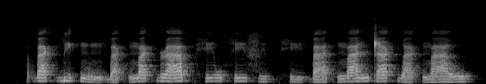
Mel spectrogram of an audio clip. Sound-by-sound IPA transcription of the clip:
ɓ a˦˥ k̚ ɓ i˦˥ t̚ m ə˨˩˨ ŋ ɓ a˨˩ k̚ m a˦˥ k̚ ɹ aː˦˥ p̚ h i˧ w h i˧ f i˨˩ p̚ h i˨˩˨ ɓ aː˨˩ t̚ m a˧˥ n ʈ a˦˥ k̚ w a˨˩ k̚ m a˧ w

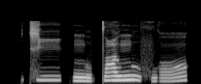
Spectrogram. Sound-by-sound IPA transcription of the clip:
t͡ɕ i˥ | n̪ ṵ˨˩ t̪ ɑ˥ ʊ̯ n̪ u˥˩ f w ɔ˧˥

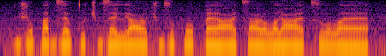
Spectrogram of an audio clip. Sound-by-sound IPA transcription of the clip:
d͡ʒ o p a d͡z ɛ tʷ i t͡ʃ d͡z ɛ lʲ ɜ ʕ o t͡ʃ d͡z u k͡p o k͡p æ ʕ e t͡s ʕ ə˞ lˠ i ʕ æ t͡s u lˠ æ

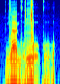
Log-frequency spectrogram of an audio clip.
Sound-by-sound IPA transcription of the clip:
ɡ l æ ɡ o̰ ŋ͡ǀ o̰ k o̰

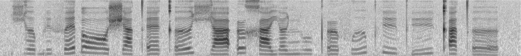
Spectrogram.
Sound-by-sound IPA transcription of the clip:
ç əː b y f ɛ ɗ ɔ ʃ a tʼ ɛ kʼ əː ç a ʔ ə˞ x a j œ ɲ uː pʼ ə˞ f ɯ pʰ yː pʼ yː kʼ a tʼ əː

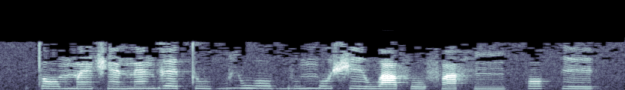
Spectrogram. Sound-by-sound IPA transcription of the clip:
t ɔ˨ m ɛ̃˨ ʃ ɛ̃˨ n ɛ̃˨˦ ɡ ɛ˦˨ t u˧ b i˦ w o˦˨ b u˧ m o˦ ʃ e˦˨ w a˧ f o˨ f ã˨ h ĩ˨ | ɔ˧ k e˨

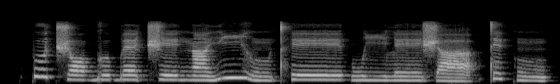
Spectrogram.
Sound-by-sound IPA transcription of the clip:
p ʊ˦ t͡ʃ ɔ˨ ɡ ʊ˨ b ɛ˨ t͡ʃ e˨ ŋ ã˨ j iː˦ ɣ ũ˨ tʰ eː˦ | w iː˨ l eː˨ ʃ a˨ | t ɪ˦ k ũ˨

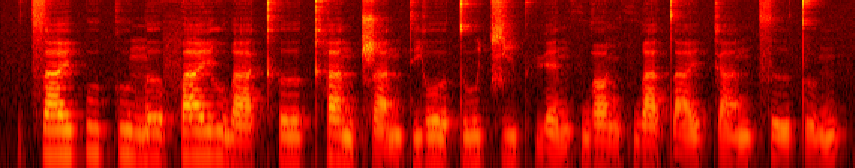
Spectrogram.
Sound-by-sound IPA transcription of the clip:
t͡s a˥ ɪ̯ p u˥˧ k u˥˧ n̪ ɤ˥˩ f a˥ ɪ̯ l w ä˧˥ kʰ ɤ˥ kʰ a˥˩ n ʈ͡ʂ a̰˨˩ n t̪ j o˥˩ ʊ̯ t̪ u˥ t͡ɕ i˥˩ pʰ ɥ ɛ˧˥ n f w ɑ˥˧ ŋ f w ä˥˩ t̪ a˧˥ ɪ̯ k a˧˥ n t͡s ɹ̩˧˥ t̪ ʊ˧˥ ŋ

